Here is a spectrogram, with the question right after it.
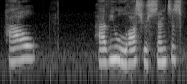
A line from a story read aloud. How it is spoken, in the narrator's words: cried his mother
